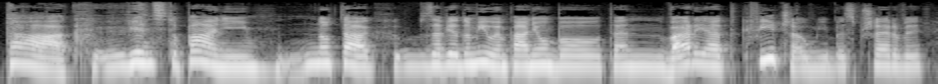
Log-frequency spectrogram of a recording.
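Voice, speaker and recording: Woman doing a booming pompous old-school doctor. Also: slow pace, natural voice. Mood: blustering. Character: blustering loud middle-aged male doctor.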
